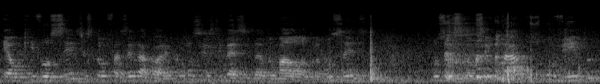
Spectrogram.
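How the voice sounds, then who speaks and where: Fast and theatrical, a high-voiced man lectures an auditorium in Portuguese, which isn't his native tongue, with big pitch swings and a sarcastic, emphatic edge. A distant mic in a roomy, echoey hall leaves the recording clearly noisy.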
